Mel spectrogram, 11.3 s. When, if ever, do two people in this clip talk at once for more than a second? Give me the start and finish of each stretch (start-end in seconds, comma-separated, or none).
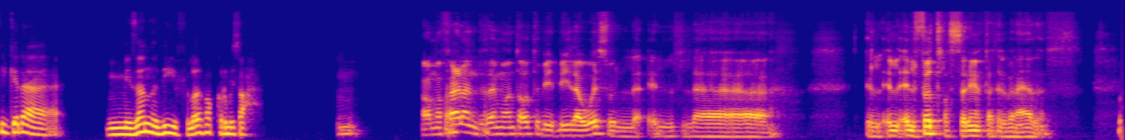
none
